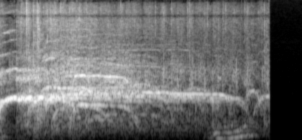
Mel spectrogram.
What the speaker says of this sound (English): And it's met with cheers from people in the crowd.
